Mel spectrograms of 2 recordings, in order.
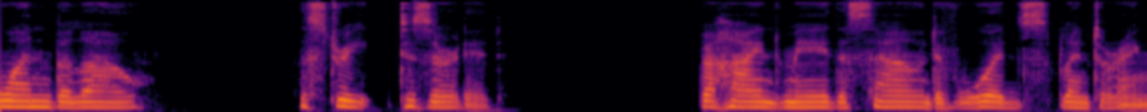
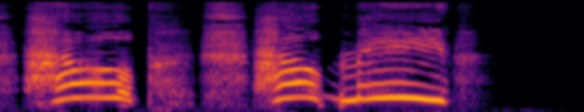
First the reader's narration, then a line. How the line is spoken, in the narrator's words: howled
